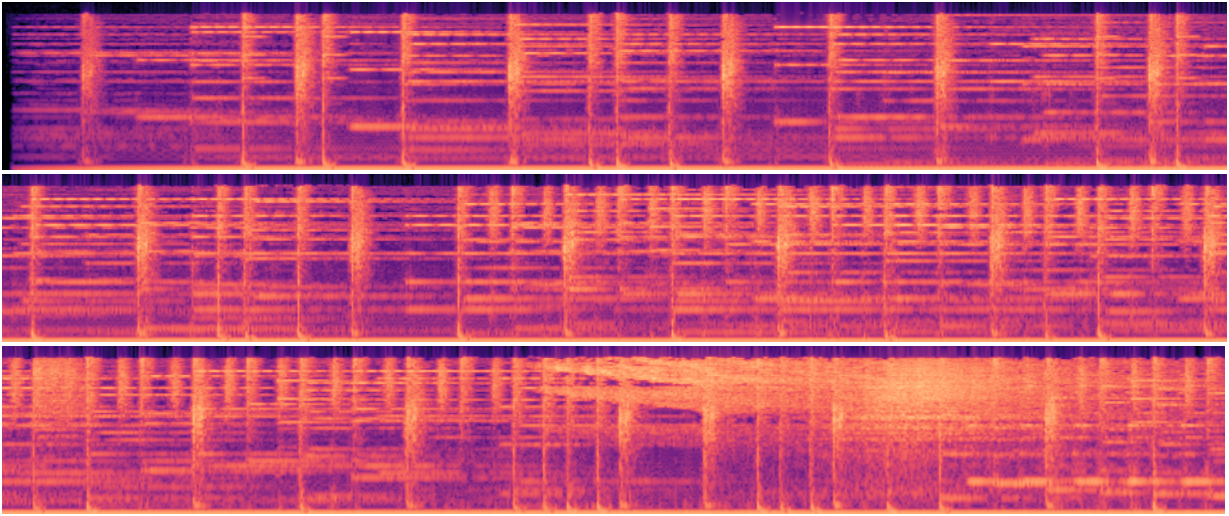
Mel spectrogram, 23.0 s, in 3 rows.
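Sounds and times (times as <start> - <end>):
Christmas bells: 0.1 - 22.9
music beat: 0.3 - 22.9.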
